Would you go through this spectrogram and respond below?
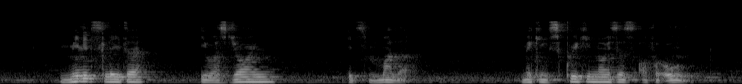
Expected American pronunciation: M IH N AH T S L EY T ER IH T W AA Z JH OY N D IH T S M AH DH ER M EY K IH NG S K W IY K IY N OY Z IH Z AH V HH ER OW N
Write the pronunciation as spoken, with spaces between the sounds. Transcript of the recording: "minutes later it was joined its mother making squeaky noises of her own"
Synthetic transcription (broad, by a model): M IH N AH T S L EY T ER IH T W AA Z JH OY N IH T S M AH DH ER M EY K IH NG S K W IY K IY N OY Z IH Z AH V HH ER OW N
